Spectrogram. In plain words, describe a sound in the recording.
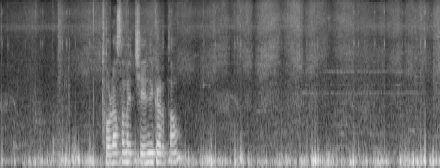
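A board eraser rubs against a whiteboard.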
